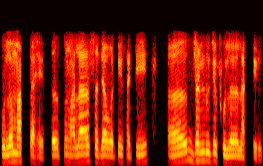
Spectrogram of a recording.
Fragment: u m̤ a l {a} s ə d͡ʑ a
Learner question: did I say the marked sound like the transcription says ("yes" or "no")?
yes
